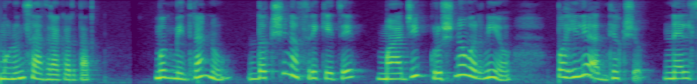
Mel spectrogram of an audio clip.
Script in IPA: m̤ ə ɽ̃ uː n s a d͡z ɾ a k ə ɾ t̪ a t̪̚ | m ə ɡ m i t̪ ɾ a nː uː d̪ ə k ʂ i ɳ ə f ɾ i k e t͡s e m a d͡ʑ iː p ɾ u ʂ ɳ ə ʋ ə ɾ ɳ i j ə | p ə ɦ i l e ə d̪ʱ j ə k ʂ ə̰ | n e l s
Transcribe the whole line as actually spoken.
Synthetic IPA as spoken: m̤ ə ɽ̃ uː n s a d͡z ɾ a k ə ɾ t̪ a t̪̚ | m ə ɡ m i t̪ ɾ a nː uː d̪ ə k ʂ i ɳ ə f ɾ i k e t͡s e m a d͡ʑ iː k ɾ u ʂ ɳ ə ʋ ə ɾ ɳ i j ə | p ə ɦ i l e ə d̪ʱ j ə k ʂ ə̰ | n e l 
